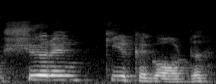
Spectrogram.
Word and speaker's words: Søren Kierkegaard: conosco il danese qui dicono quelli che se ne intendono che quelle due a si leggono con una specie di o e insomma più o meno inglese il nome del nostro filosofo si pronuncia share e kirk gol per la verità kierkegaard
